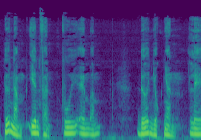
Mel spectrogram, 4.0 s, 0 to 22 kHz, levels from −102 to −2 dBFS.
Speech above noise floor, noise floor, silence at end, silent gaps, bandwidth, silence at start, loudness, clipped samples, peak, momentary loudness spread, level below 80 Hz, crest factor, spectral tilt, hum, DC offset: 27 dB; -56 dBFS; 0 s; none; 16 kHz; 0.1 s; -31 LUFS; under 0.1%; -14 dBFS; 11 LU; -54 dBFS; 16 dB; -6.5 dB/octave; none; under 0.1%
